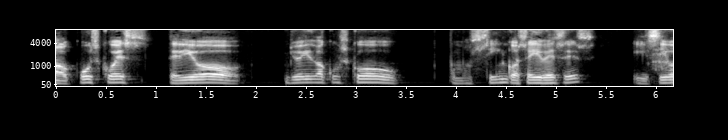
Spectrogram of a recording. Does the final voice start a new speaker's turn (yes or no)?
no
